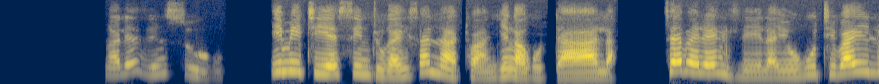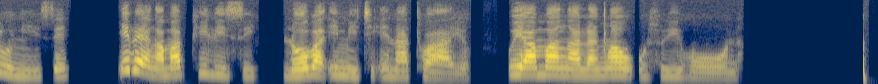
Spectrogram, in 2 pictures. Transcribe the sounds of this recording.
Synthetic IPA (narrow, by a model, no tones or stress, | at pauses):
ŋalezint͡sʼuɣu | imitʰijesintʼuɣajisanatʰwand͡ʒʱɛŋaɣud̥ʱaːla̰ | sɛβɛlɛnd͡ɮʱɛlajoɣutʰiβajiluŋisɛ | iβɛŋamapʰilisi | lɔβaʔimitʰiʔɛnatʰwajɔ | ujamaŋalaŋ͡ǁauʔusujiβɔːna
